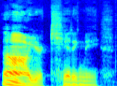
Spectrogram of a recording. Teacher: that kind of down tone would indicate disappointment or disgust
